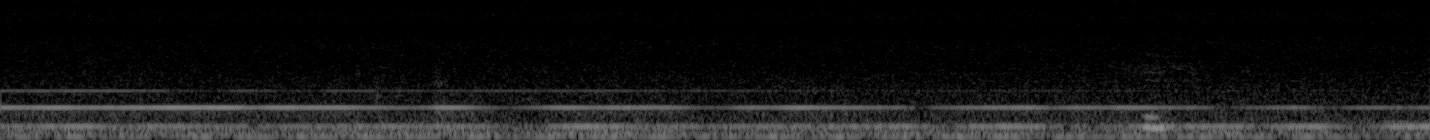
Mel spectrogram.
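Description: Near silence, with a faint steady drone of a few held tones.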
